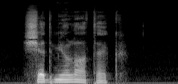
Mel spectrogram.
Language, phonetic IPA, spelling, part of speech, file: Polish, [ˌɕɛdmʲjɔˈlatɛk], siedmiolatek, noun, Pl-siedmiolatek.ogg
